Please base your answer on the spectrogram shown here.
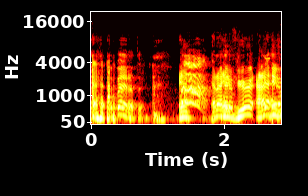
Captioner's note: laughing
